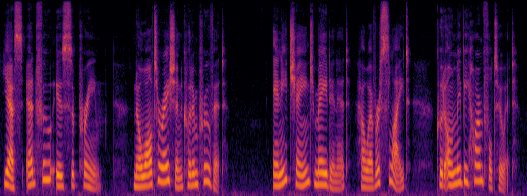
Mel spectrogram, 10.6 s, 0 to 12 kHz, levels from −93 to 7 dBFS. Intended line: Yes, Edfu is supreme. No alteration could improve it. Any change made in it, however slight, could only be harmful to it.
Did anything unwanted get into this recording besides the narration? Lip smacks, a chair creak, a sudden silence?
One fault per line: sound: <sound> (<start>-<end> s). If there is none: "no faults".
no faults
